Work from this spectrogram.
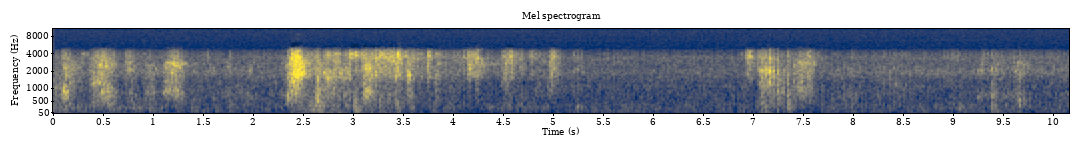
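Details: English Bulldog gives short grumbling, whining vocalizations in bursts with quiet gaps, reacting to being pointed at; anything pointy sets her off.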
